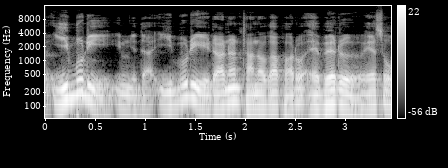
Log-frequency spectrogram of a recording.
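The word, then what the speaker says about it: עברי: 자, 앞에 보시면 우리말로 히브리인이라고 발음하는 이브리입니다.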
